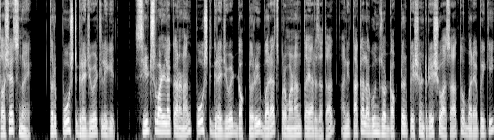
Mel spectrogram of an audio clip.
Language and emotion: Goan Konkani, neutral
